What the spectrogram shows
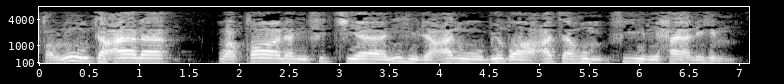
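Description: A male recitation teacher explaining readings in a measured way and chanting each verse slowly. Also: on the high side, fairly even intonation, breathy edge, lo-fi sound.

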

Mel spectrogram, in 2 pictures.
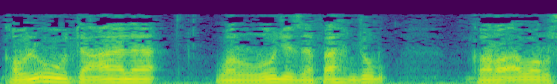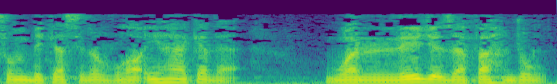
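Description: A man teaching recitation variants, giving measured spoken explanations and then chanting each example slowly and melodically. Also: on the low side, steady tone, slightly rough, lo-fi sound.

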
